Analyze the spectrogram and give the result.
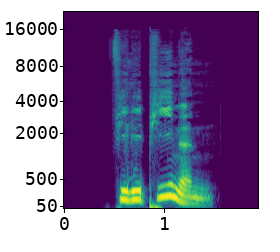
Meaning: Philippines (a country in Southeast Asia)
- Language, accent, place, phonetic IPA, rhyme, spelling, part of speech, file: German, Germany, Berlin, [ˌfilɪˈpiːnən], -iːnən, Philippinen, proper noun, De-Philippinen.ogg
